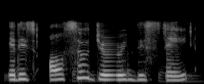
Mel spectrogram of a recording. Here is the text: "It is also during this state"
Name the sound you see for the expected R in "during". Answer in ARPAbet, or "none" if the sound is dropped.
R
